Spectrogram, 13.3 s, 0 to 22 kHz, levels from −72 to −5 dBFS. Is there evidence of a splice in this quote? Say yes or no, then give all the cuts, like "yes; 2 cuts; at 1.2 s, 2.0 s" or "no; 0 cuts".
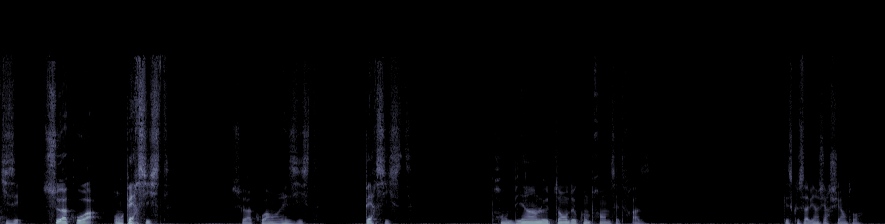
yes; 2 cuts; at 1.8 s, 3.4 s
